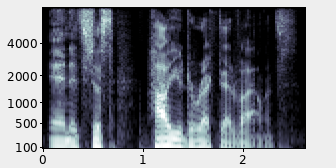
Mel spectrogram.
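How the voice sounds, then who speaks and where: A man's voice: low-pitched, normal speed, dry recording. A man hosting an unscripted podcast, talking casually in a rambling, opinionated way. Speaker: podcast host.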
